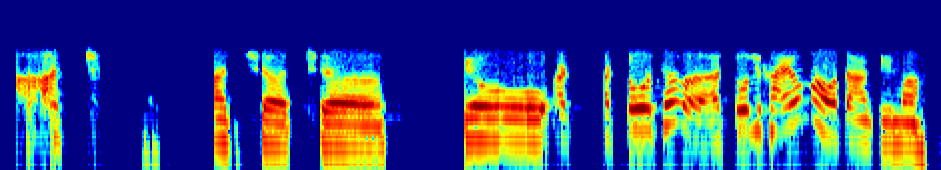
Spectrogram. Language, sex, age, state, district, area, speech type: Sindhi, female, 60+, Uttar Pradesh, Lucknow, urban, conversation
